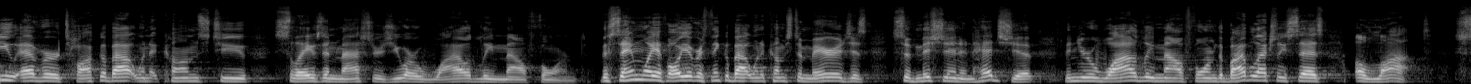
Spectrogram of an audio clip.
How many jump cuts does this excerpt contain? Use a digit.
1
